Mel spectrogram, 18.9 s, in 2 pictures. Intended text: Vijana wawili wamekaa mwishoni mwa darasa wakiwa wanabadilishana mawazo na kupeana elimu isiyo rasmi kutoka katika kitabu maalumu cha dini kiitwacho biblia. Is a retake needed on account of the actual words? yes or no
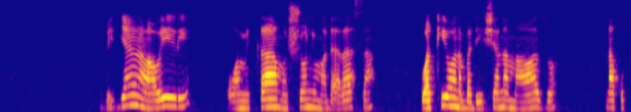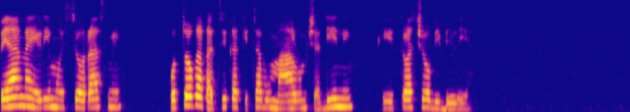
no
